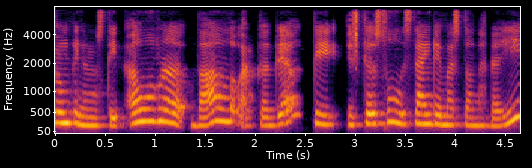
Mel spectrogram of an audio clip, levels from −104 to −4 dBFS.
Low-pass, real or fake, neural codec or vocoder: 7.2 kHz; fake; codec, 24 kHz, 0.9 kbps, WavTokenizer, medium music audio release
